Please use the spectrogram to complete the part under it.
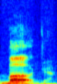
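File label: "bug", English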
